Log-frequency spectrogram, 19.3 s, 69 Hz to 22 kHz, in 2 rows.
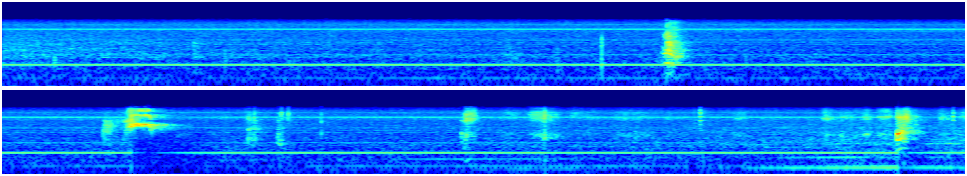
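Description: A baby's short squeals and coos, a few seconds apart, with a louder one about 11 seconds in and another near the end, over a steady low hum.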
